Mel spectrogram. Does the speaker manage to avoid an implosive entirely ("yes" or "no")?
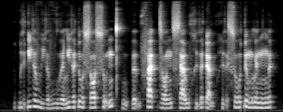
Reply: no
